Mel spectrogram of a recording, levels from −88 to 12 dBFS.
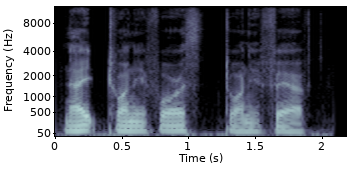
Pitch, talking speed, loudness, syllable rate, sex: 90 Hz, 110 wpm, -19 LUFS, 4.2 syllables/s, male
